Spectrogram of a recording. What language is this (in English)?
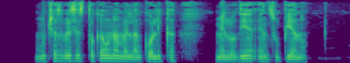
Spanish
